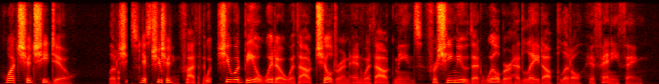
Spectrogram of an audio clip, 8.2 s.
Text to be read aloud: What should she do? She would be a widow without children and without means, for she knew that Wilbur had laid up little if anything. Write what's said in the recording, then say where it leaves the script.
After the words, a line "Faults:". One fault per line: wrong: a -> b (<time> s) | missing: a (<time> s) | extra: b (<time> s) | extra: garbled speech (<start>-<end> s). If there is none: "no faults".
What should she do? [garbled] She would be a widow without children and without means, for she knew that Wilbur had laid up little if anything.
Faults:
extra: garbled speech (1.4-2.6 s)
